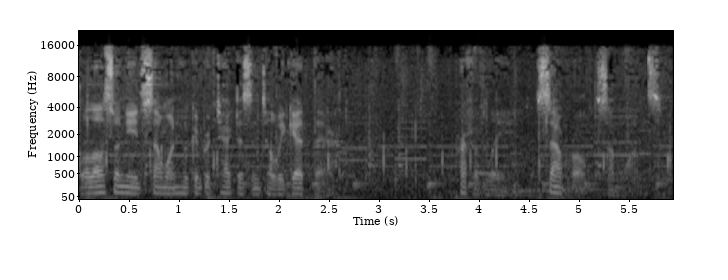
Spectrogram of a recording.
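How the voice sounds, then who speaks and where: An actor playing a resourceful military lieutenant on the run in a science fiction audio drama. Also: male voice, on the low side, lively intonation, normal speed, over loud music. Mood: focused.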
